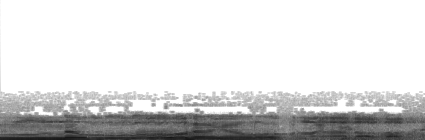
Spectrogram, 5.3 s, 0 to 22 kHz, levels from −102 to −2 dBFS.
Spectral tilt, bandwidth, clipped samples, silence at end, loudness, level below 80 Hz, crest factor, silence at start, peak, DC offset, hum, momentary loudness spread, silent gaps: -4 dB/octave; 5.8 kHz; under 0.1%; 0 s; -17 LUFS; -48 dBFS; 14 dB; 0 s; -4 dBFS; under 0.1%; none; 8 LU; none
